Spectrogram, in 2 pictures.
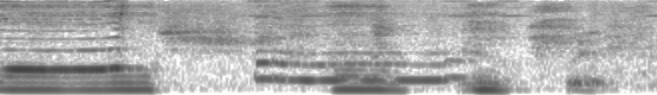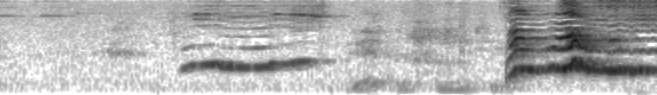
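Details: Taco, a pet dog, whines while being coaxed indoors. A person speaks first, asking what he wants and saying please. Then comes a rising whine and a louder, higher whine-yip at the end.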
